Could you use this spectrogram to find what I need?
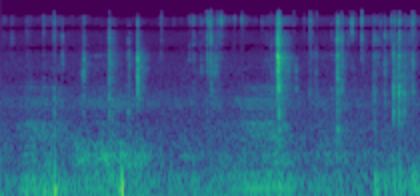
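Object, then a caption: Bar of soap cut with a blade. A utility knife blade scrapes and cuts chips off a solid rectangular soap bar, with a black textured coating and white interior, held in the hand. Soft, dry scraping is broken by irregular crisp, bright clicks and snaps, with one sharper snap near the end. A steady low hum runs underneath.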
